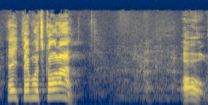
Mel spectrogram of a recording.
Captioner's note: laughter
